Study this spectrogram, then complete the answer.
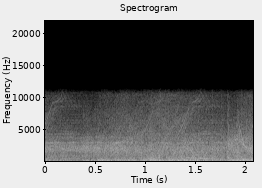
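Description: Energy blasts burst and crackle.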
